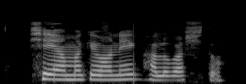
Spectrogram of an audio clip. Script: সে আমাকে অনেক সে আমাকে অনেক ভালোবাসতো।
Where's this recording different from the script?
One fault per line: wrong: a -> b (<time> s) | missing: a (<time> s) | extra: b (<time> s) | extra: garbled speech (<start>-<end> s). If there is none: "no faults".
missing: সে আমাকে অনেক (1.3 s)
